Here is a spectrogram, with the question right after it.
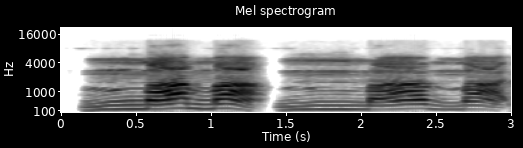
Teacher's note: la M suena, pero el aire no sale en ese momento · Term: oclusivas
